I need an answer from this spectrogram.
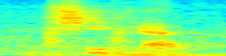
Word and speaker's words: chinap: Se dice chinap. Chinap. Chinap, así se dice marimba en mam.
